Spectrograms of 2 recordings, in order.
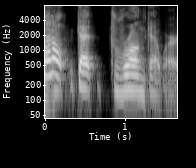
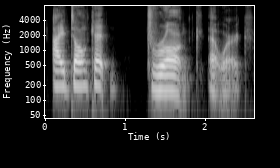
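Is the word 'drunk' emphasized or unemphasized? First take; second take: unemphasized; emphasized. First: The word drunk is not specially emphasized. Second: The word drunk is specially emphasized.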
